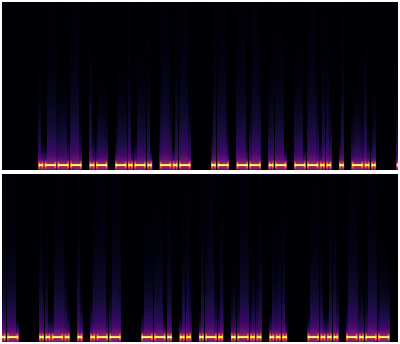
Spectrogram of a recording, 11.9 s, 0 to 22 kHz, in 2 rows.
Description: Morse code, heard as a keyed tone, about 25 wpm, 700 Hz. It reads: JACK AMAZED A FEW GIRLS BY
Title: Pangram Challenge v2 - 25wpm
